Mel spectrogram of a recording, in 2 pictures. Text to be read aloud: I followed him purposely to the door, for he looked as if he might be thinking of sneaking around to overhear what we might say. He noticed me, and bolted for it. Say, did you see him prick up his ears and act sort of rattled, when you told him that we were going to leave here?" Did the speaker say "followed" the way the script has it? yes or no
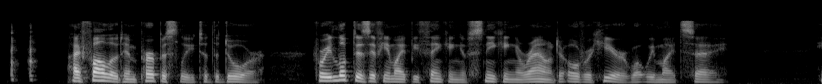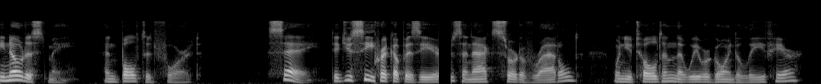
yes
